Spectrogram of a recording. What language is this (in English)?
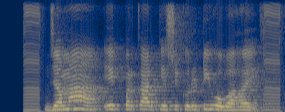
Magahi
